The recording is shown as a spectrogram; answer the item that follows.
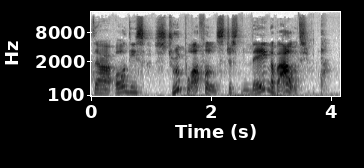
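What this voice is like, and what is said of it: Put-on foreign accent. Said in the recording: “that's a very lovely accent”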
